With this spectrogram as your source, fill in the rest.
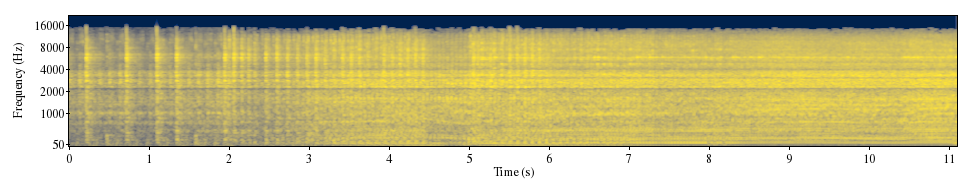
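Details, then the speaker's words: Makita G2400R generator that sat a long time, refueled after a fuel line fix: catches and settles into a hard, uneven chattering beat about four a second, not a clean steady note; rough running, carburetor suspected, cause unconfirmed. "idle so it's not right okay let's turn this thing off hook all it runs not great but it runs"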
